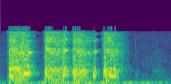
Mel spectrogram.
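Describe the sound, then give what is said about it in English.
Harsh coughing from a person right into an MXL microphone, a rapid run of several loud, rough coughs in close succession, then near silence. “I just coughed, like so.”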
